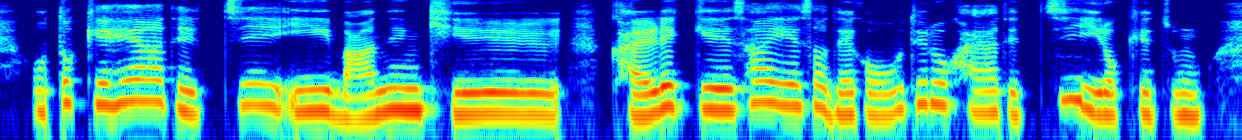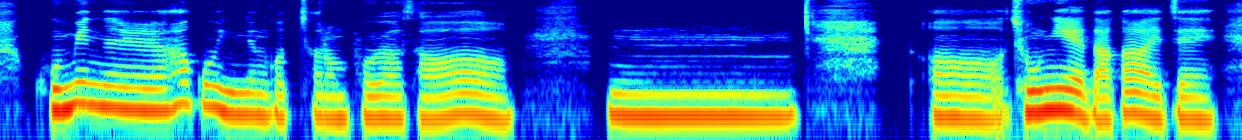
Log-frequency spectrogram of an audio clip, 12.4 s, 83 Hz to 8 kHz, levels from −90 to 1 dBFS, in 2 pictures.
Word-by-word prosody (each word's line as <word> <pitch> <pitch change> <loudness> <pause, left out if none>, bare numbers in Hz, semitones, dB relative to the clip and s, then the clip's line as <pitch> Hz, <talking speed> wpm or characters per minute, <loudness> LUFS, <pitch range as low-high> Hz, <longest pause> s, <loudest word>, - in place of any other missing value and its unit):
어떻게 265 +6 -3
해야 295 +2 +1
될지 245 +3 -4
이 215 0 +1
많은 200 +6 +3
길 195 -3 +2 0.2
갈림길 225 +4 +3
사이에서 255 -2 -1
내가 190 0 -3
어디로 230 +9 -3
가야 205 -5 -5
될지 205 - -5
이렇게 195 -5 0
좀 185 -1 -4 0.4
고민을 230 -2 +3
하고 260 -2 -2
있는 195 -3 +1
것처럼 180 -1 -5
보여서. 175 0 -3 0.5
음. 185 0 0 0.7
어 175 -2 -1
종이에다가 200 -3 +4
이제 170 -1 -3
195 Hz, 255 characters per minute, -22 LUFS, 185-230 Hz, 0.7 s, 종이에다가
